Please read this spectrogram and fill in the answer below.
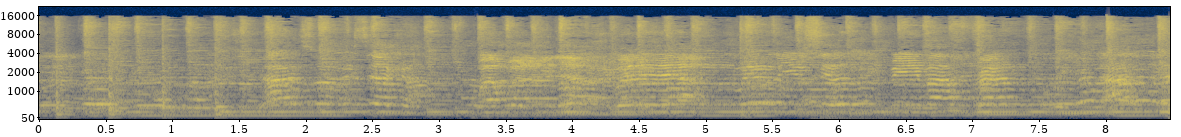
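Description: Two acoustic guitars, a nylon-string classical and a steel-string, strummed together, with a man singing over them from about two seconds in.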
